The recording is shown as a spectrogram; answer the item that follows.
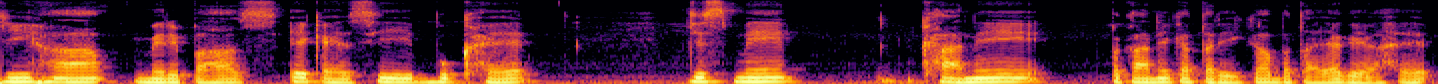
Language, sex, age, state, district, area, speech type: Urdu, male, 18-30, Delhi, East Delhi, urban, spontaneous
